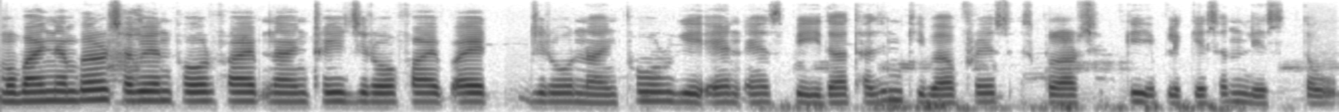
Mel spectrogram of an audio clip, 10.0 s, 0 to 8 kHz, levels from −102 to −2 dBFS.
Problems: none marked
